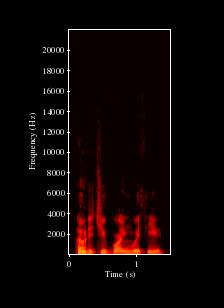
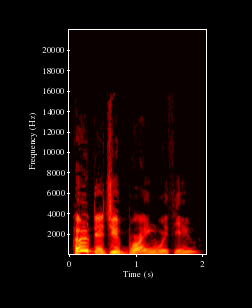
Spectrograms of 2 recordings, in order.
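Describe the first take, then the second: First: Said in the usual way. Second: "Who did you bring with you?" asked again higher, louder and slowly, leaning on "who"; Jesus demanding an answer, louder and higher; pressing repeat. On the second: Acted. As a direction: press the question home, high and slow. Question repeated with force.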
